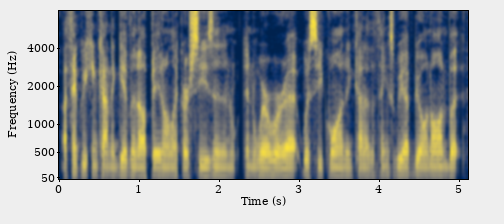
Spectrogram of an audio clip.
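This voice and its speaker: A man's voice: mid-range voice, completely flat delivery, fast talker, warm tone, no echo, clean studio sound. A man from Atlanta co-hosting a podcast in easygoing, rambling casual chat. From Atlanta, USA. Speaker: podcast co-host.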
